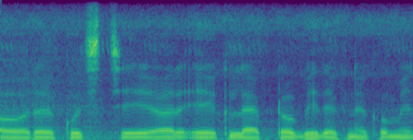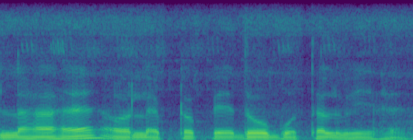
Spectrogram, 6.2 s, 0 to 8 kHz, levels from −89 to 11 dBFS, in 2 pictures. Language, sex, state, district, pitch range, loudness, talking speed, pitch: Hindi, male, Odisha, Nuapada, 100-110 Hz, -15 LUFS, 175 wpm, 105 Hz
